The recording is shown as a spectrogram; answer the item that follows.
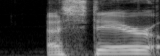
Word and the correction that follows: Alistair: Alistair Overeem.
